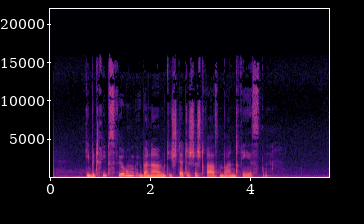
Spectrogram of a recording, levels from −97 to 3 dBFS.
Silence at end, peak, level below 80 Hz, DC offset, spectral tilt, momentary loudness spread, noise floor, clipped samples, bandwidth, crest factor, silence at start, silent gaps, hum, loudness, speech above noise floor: 1.25 s; -14 dBFS; -56 dBFS; under 0.1%; -5.5 dB/octave; 8 LU; -60 dBFS; under 0.1%; 16 kHz; 18 dB; 0.05 s; none; none; -31 LUFS; 30 dB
